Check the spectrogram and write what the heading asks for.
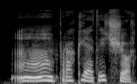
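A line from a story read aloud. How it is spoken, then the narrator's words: Cursing mutter. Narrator (Russian): забормотал Леклер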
